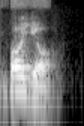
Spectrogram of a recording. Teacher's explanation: la doble L, la gente lo pronuncia como Y. En vez de pollo, dicen pollo.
